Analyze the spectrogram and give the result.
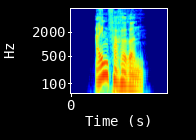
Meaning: inflection of einfach: 1. strong genitive masculine/neuter singular comparative degree 2. weak/mixed genitive/dative all-gender singular comparative degree
- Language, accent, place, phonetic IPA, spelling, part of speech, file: German, Germany, Berlin, [ˈaɪ̯nfaxəʁən], einfacheren, adjective, De-einfacheren.ogg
